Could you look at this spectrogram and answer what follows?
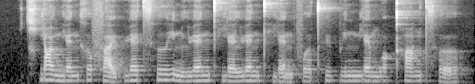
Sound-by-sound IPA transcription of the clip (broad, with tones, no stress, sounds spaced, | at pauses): t͡ɕʰ j ɑ˥˩ ʊ̯ n̪ j ɛ˧˥ n x ɤ˧ f a̰˨˩ ɪ̯ p ɥ ɛ˥ t͡sʰ ɹ̩˥ ḭ˨˩ n l ɥ ɛ˥ n t̪ʰ j ɛ˧˥ l ɥ ɛ˥˩ n t̪ʰ j ɛ̰˨˩ n f ɤ˧˥ t̪ʰ y˥˩ p i˥ n m j ɛ˥˧ m w ɔ˥˩ kʰ ɑ˥ ŋ t͡sʰ ɤ̰˨˩˦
